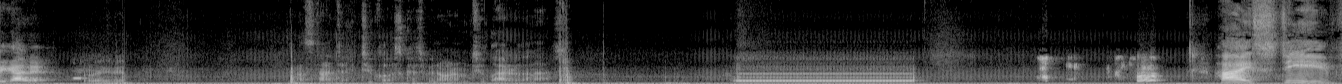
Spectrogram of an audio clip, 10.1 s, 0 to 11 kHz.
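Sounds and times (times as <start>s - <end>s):
speech: 0.1s - 0.9s, 2.3s - 4.4s, 5.5s - 6.0s, 8.5s - 10.0s
steady electronic telephone tone: 5.5s - 6.9s.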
